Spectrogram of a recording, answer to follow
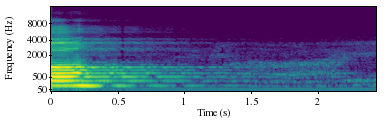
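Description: A man's voice holding one chanted note at a steady pitch, fading out within about the first second, then a faint quiet room.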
